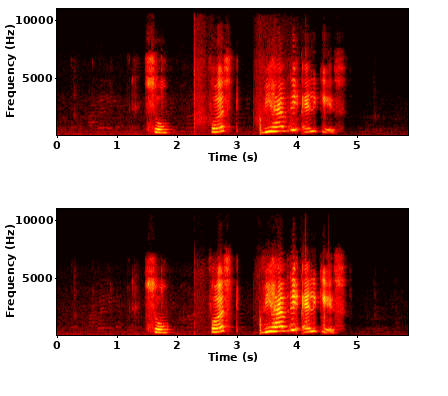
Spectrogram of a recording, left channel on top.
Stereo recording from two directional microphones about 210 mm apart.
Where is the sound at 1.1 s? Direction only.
20° left (ahead or behind).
